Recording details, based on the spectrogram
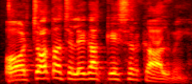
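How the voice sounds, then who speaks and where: High-voiced chatty teacher. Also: male voice, wildly swooping pitch, a little slow. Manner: chatty, repeats tag questions like "theek hai". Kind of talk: live exam-prep lesson.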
